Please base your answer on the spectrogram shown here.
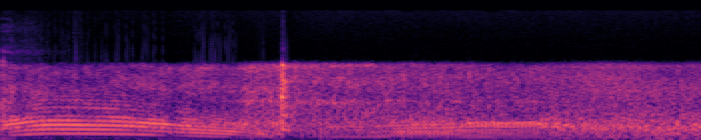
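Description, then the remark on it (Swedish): Many rally cars arriving at the same time in the rally forests, engines revving hard, pitch sweeping up and down as they shift and accelerate, with a sharp click midway and a continuous loud roar throughout; no one speaks. “Ja, det var många bilar som kom in på en och ja. samma gång här.”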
